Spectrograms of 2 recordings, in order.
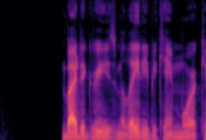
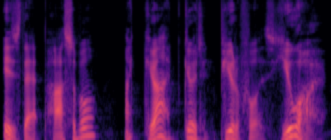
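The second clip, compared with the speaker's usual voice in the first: put-on surprise, pitched higher; feigned surprise; 6 semitones higher than usual. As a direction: fake astonishment to flatter her. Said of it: "affecting surprise".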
